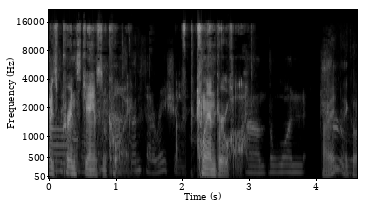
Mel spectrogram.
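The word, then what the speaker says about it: Brujah: Or is it Bruja? Sorry. Bruja. It's pronounced Bruja.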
